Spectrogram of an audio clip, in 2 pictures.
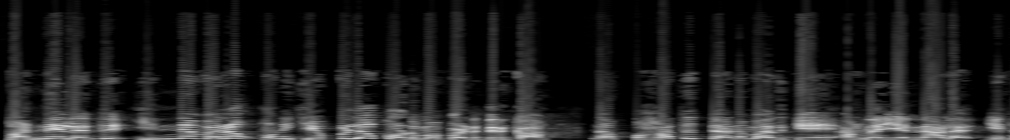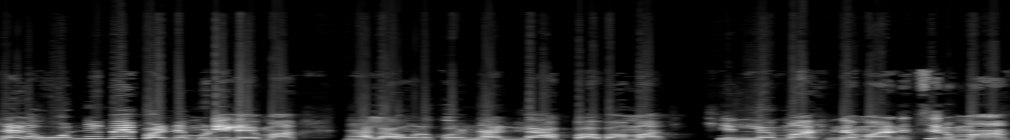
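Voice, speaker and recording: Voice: high-pitched, a little fast, dull audio, close to an everyday voice. A voice actor playing a remorseful middle-aged father in a cartoon drama, lamenting and blaming himself. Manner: lamenting, self-blaming, then angry.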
